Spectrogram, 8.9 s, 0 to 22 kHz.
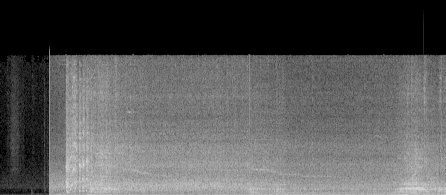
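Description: Porsche Cayenne Coupe's 3.0-litre turbocharged V6 starting abruptly about a second in, then idling with a steady exhaust note. The engine swells twice as the throttle is blipped.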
